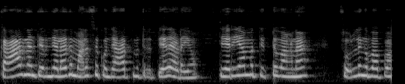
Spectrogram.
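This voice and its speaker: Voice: very high-pitched, steady tone, very fast, pushed and bright, exaggerated voice. A voice actor doing a groggy bewildered young man. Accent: southern Tamil Nadu. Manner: pleading, groggy complaints. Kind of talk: cartoon voice acting.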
